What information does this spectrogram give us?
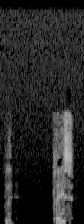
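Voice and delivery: high, halting stammered please; weak, broken plea. Acted. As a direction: stammer it out weakly in fear. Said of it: "His voice came out weak and in spurts".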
